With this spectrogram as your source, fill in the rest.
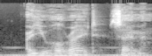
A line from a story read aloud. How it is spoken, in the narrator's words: he asks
